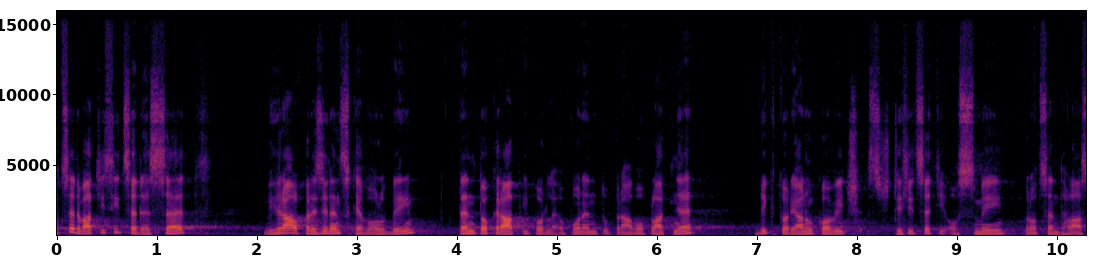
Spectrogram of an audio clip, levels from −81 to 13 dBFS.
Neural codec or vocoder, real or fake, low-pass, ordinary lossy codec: none; real; 14.4 kHz; Opus, 32 kbps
